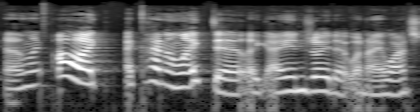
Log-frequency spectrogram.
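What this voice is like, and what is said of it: Usual voice. Nothing is said of it.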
